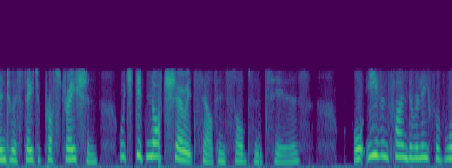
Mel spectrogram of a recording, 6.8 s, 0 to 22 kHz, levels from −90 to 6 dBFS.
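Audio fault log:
throughout: Bluetooth CVSD headset codec. Narrowband 64 kbps one-bit delta coding removes everything above 4 kHz, so the spectrogram is empty above that line. Sibilants sound scratchy, and a granular hiss sits under the speech, visible as a fine noise floor between syllables.
2.39–2.42 s and 3.89–3.93 s: Bluetooth headset packet repeated. Lost packets were replaced by re-decoding the last good one, giving a brief buzz near 267 Hz from the 3.75 ms repeat period. The first gap of about 11 ms fits three repeats and the second of about 19 ms fits five. On the waveform each shows as identical short cycles, and on the spectrogram as harmonic stripes at 267 Hz spacing.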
